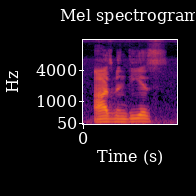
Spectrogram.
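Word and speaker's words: Ozymandias: movie ah Sam Mendes ozmandius it's how it's pronounced they're hinting that this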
